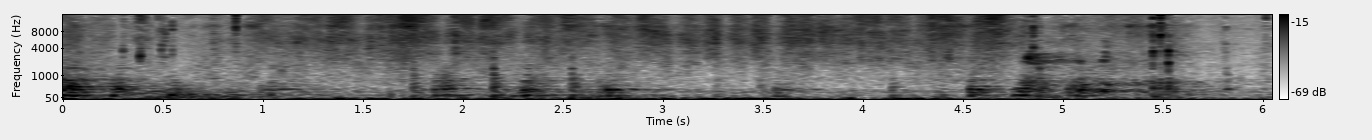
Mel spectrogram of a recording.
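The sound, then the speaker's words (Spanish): An eraser rubs a drawing off a board in steady, scratchy back-and-forth strokes that repeat without pause throughout. “entonces voy a borrar aquí este dibujo.”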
